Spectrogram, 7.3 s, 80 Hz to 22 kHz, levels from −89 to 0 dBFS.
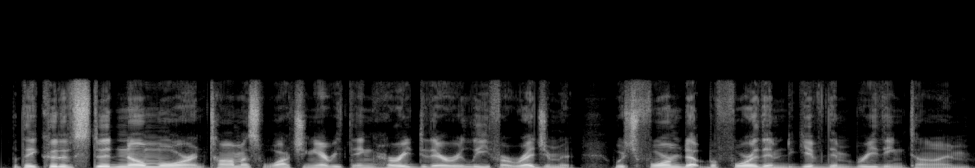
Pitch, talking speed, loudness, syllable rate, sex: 105 Hz, 220 wpm, -19 LUFS, 5.8 syllables/s, male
